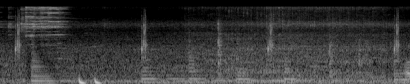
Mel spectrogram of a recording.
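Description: Background music playing, with a few short light clicks and clinks from hands working on the motorcycle frame.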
